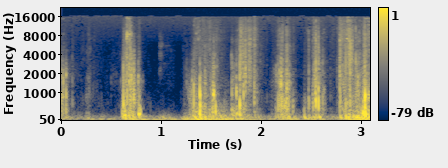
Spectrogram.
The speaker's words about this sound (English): can you add some going downstairs sounds?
